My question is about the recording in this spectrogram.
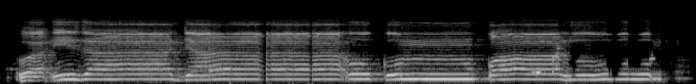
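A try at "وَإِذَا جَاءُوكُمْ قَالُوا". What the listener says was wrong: Pindah, U-nya kan panjang. Perhatikan yang panjang-panjang jangan dilangkah.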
